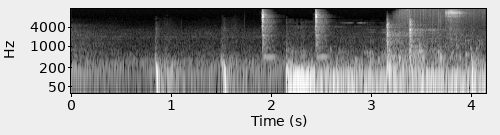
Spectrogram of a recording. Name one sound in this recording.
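A metal lever clanks as it is pulled down.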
